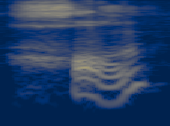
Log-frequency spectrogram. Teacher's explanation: in American English, the vowel begins with the more rounded sound, like O, and ends in a similar sound, O. So O, O.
